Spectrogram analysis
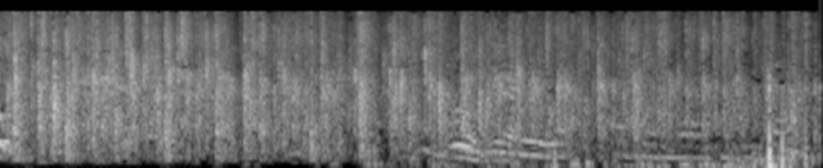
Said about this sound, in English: Please clap the poet to the stage.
